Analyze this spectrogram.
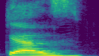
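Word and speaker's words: chasm: कर सकते हैं 157 अब इसको हम किस तरह से प्रोनाउंस करेंगे इसको बोलेंगे कजम कजम ठीक है ये एक नाउन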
